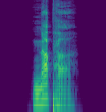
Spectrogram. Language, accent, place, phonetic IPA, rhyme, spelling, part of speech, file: German, Germany, Berlin, [ˈnapa], -apa, Nappa, noun, De-Nappa.ogg
- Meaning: nappa leather, napa leather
